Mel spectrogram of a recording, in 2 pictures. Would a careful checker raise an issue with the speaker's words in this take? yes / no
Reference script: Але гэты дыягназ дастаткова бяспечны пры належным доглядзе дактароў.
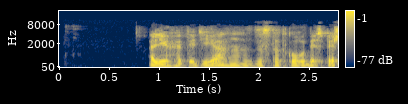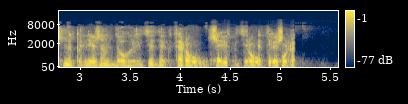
yes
